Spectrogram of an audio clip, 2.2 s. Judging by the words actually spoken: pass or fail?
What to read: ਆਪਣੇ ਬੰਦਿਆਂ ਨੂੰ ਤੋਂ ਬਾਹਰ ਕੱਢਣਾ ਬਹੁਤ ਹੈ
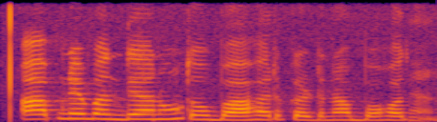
pass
